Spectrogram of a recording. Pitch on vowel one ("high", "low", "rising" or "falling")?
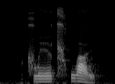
high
